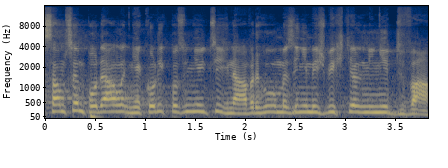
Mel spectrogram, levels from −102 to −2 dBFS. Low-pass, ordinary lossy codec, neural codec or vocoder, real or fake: 14.4 kHz; Opus, 24 kbps; vocoder, 44.1 kHz, 128 mel bands every 512 samples, BigVGAN v2; fake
